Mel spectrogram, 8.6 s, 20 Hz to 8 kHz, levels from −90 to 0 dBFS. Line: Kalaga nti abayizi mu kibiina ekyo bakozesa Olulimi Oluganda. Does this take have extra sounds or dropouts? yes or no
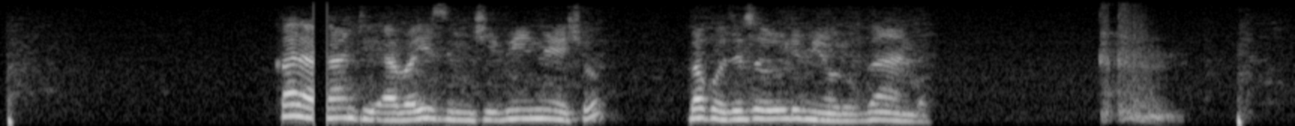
yes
